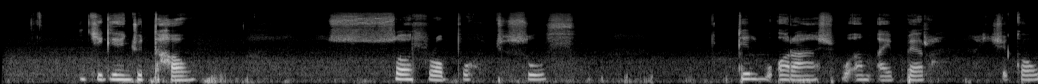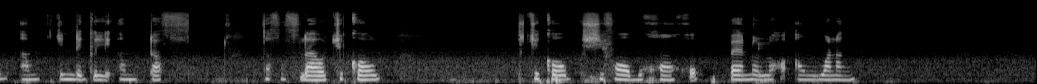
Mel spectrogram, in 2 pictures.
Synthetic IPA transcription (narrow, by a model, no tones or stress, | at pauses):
ɟiɡeɲɟutɐxɐw | sɔrːɔbːɔt͡ʃu̥suːf | tilbuʔɔɾãʃbṵʔɐmɐjpɛr | t͡ʃikɔwɐmt͡ʃindəɡəliʔɐmtɐf | tɐfɐflawcikɔ | t͡ʃikɔwbʃifɔːbuxɔnxuk̚pɛnɔlɔxɔʔɐmwɐlɐŋ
